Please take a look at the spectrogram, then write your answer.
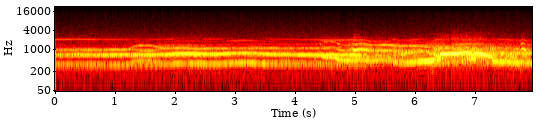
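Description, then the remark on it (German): Several wolves howl together in a sustained chorus, long overlapping tones gliding up and down, growing denser and more layered toward the end, with no talking. “Einst waren Wölfe in ganz Europa verbreitet.”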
